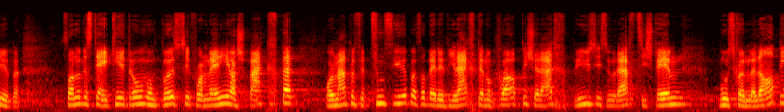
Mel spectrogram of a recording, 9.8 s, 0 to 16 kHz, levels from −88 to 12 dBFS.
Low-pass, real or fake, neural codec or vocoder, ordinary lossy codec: 10.8 kHz; fake; codec, 24 kHz, 0.9 kbps, WavTokenizer, medium music audio release; none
